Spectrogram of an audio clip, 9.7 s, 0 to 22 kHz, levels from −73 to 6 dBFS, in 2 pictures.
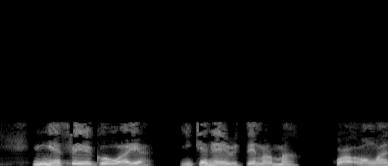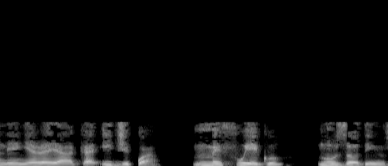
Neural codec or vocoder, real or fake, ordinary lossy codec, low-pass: codec, 16 kHz in and 24 kHz out, 0.9 kbps, LongCat-Audio-Codec, fine tuned four codebook decoder; fake; MP3, 24 kbps; 7.2 kHz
